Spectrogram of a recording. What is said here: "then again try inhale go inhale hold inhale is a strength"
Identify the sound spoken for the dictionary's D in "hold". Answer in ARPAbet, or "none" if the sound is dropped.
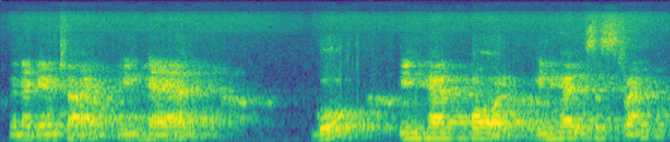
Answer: none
